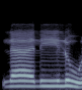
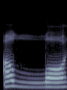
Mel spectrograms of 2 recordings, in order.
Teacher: Kemudian lam ini asalnya istifal. La, li, lu. Sebutannya ringan, nipis. Bila lam itu masuk pada kalimah Allah, dia jadi Allah.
